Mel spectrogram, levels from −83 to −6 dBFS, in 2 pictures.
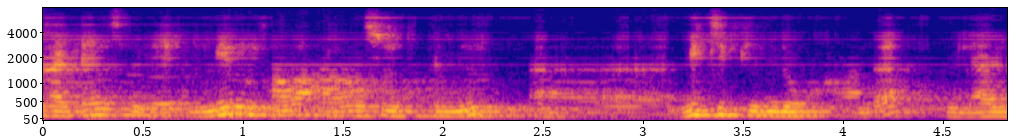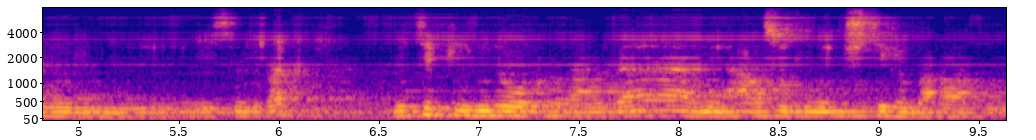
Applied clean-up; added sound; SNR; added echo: neural separator model SepFormer DNS4.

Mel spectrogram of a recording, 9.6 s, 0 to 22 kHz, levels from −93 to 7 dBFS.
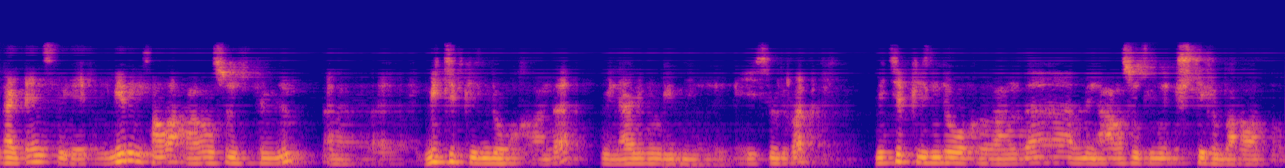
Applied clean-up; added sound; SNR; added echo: neural mask model DeepFilterNet 3.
